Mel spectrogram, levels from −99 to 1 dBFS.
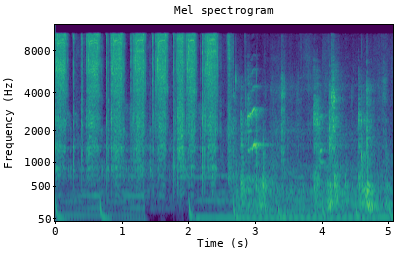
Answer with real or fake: real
